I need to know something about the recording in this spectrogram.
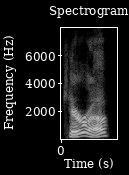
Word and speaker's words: Cara: My name is pronounced Carara.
